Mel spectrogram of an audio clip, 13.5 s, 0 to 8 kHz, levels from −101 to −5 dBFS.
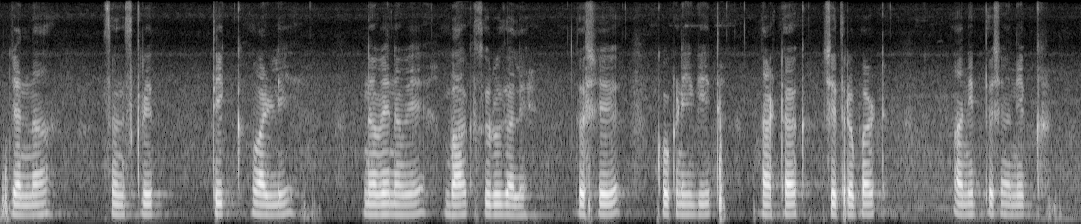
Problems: background sounds at intervals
